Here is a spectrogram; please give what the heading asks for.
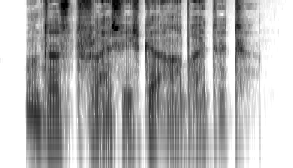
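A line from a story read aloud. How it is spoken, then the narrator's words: Low murmur. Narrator (German): raunte Jor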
